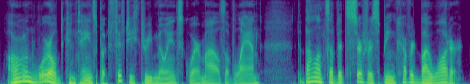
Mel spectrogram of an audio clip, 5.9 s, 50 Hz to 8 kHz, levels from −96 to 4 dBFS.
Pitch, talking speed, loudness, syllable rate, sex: 105 Hz, 215 wpm, -20 LUFS, 6.4 syllables/s, male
